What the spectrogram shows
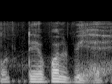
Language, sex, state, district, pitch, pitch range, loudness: Hindi, male, Jharkhand, Deoghar, 115 Hz, 105-130 Hz, -18 LUFS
